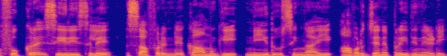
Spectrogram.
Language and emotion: Malayalam, neutral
